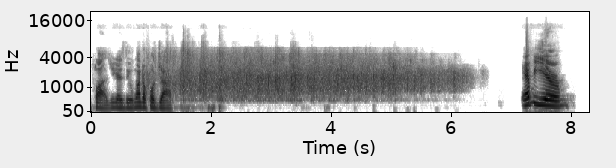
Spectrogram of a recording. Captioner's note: applause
